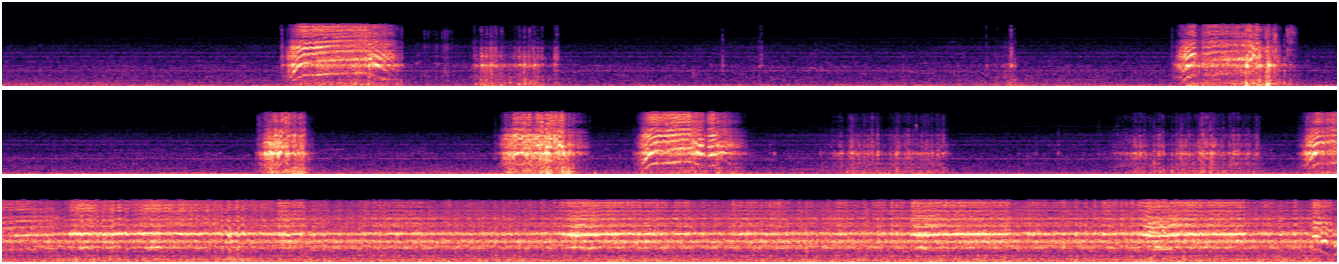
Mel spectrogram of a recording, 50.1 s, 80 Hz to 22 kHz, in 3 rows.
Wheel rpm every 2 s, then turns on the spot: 0, 40, 50, 10, 0, 0, 0, 90, 20, 10, 10, 50, 70, 10, 0, 20, 90, 200, 200, 200, 200, 200, 200, 200, 190.
4-8 26-28 30-32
